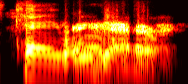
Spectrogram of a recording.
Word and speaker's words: Cairo: Cairo, however you pronounce it. It's Cairo.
